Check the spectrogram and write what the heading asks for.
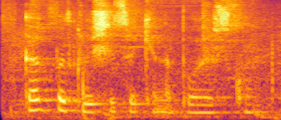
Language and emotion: Russian, neutral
